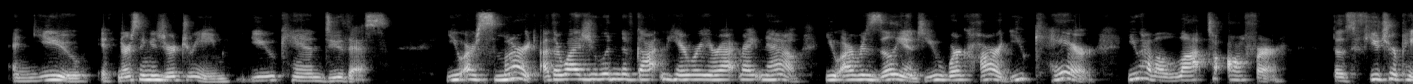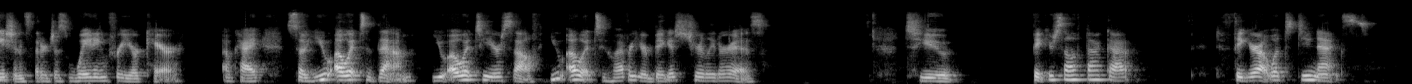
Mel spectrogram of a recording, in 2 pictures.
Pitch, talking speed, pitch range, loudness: 200 Hz, 175 wpm, 165-220 Hz, -16 LUFS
